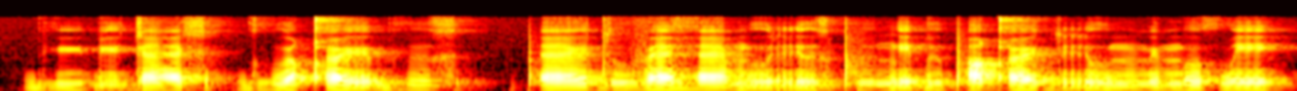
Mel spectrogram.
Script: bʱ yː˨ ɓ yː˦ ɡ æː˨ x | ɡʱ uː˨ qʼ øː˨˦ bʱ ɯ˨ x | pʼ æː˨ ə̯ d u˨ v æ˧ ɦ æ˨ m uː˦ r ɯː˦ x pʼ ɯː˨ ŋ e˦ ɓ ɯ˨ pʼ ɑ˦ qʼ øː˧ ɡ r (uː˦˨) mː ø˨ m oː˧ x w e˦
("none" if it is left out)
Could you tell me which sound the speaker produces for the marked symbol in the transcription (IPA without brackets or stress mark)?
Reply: uː˦˨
